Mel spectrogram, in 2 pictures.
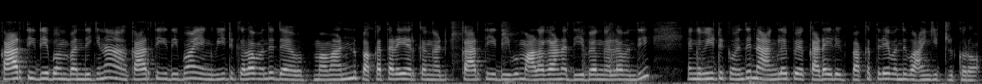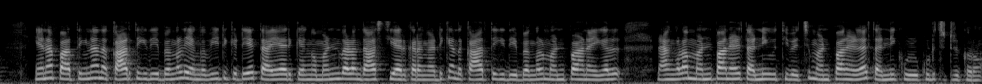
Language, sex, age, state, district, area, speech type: Tamil, female, 18-30, Tamil Nadu, Coimbatore, rural, spontaneous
